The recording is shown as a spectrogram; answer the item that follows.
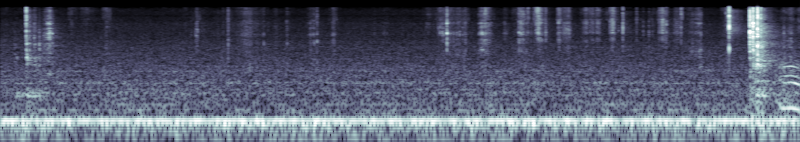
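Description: Scissors snipping through a self-adhesive craft foam sheet in a few scattered clusters of small cuts, over a steady low hum.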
